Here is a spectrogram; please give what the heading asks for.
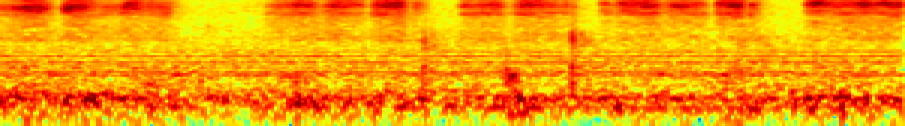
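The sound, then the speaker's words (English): A word is written down by hand, faint scratchy strokes in several short bursts with brief pauses between them, and no talking. “I'm going to write it down here. It's the word parash.”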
